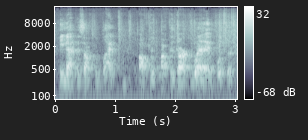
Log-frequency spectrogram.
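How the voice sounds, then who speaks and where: A man's voice: lowish voice, moderate pace, a little hiss or hum. A young man in casual, teasing chat with friends, full of slang and swearing. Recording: echoey room, distant mic, loud chatter.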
